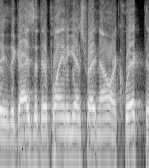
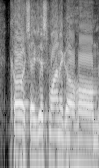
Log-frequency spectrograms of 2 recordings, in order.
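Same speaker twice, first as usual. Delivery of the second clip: plain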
